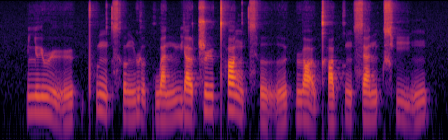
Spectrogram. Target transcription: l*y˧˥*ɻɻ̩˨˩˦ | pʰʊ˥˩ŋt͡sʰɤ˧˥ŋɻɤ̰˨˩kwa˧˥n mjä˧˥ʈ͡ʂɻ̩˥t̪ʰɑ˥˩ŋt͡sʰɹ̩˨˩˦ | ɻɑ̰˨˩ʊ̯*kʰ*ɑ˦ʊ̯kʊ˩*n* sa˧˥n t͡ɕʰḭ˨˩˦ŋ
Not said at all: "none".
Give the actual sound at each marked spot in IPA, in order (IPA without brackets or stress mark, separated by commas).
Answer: y˥, kʰ, ŋ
